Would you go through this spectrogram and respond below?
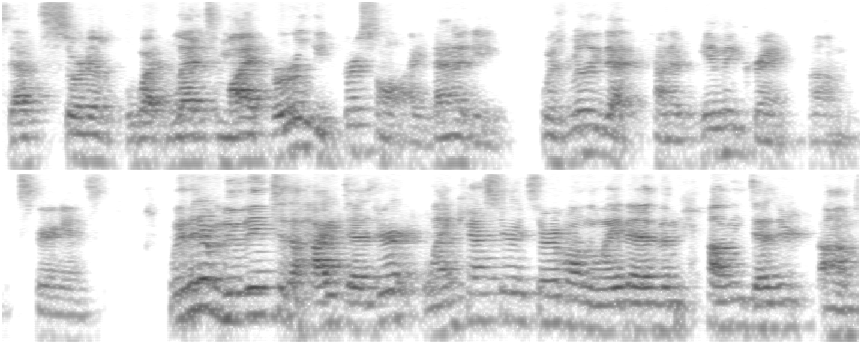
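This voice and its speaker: A man's voice: medium pitch, a little mellow. A man in his forties from California speaks as a scientist giving an informal, personal lecture in a conversational way, often correcting himself. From California, USA. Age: 40s. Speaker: research scientist giving a seminar. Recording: roomy, distant, muffled lecture recording.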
